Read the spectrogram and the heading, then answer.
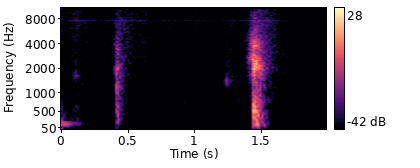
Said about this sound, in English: There's a cat hovering around out there.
